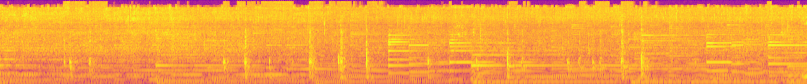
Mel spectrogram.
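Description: Fried chicken sausage pieces tipped into a pan of simmering Kerala-style masala, giving soft sizzling and bubbling broken by clinks and scrapes of a spoon against the pan, close and steady with no talk.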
